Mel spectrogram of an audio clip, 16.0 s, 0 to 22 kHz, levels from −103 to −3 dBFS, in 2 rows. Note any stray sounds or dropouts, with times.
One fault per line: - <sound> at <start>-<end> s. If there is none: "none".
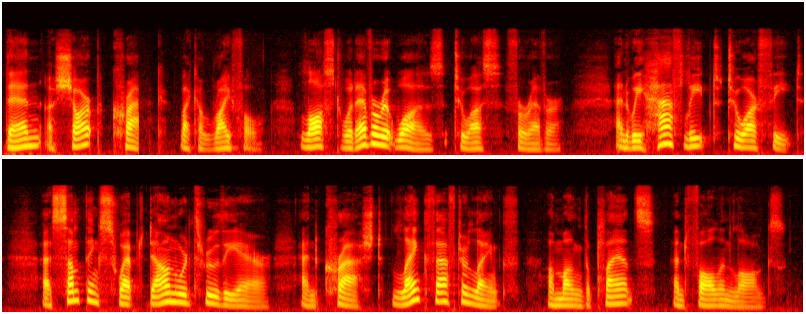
- dropout at 1.4-1.5 s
